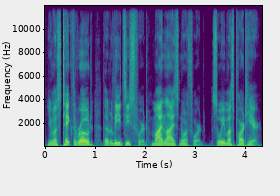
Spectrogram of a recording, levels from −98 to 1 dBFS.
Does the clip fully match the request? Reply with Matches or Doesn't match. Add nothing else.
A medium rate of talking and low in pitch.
Doesn't match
